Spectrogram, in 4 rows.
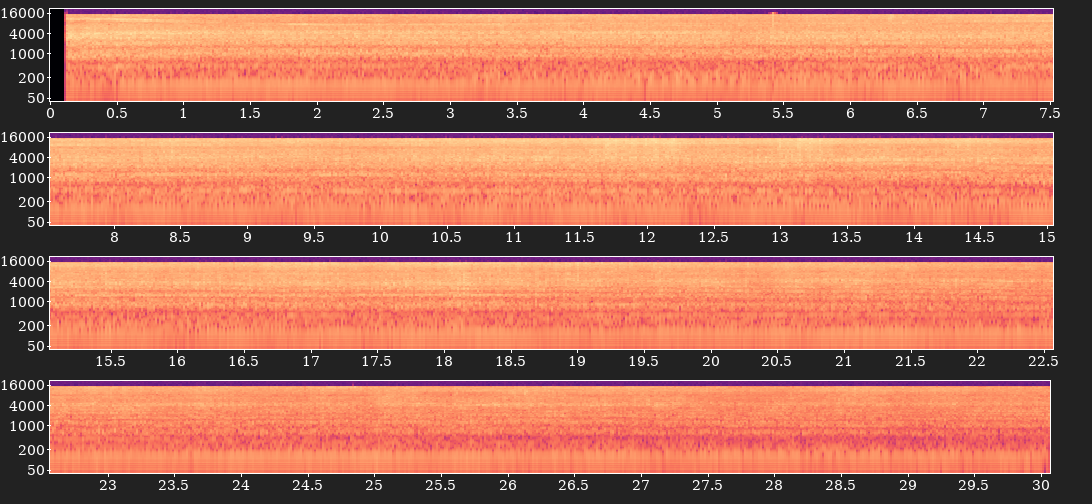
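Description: John Deere 6930 tractor's six-cylinder diesel engine running steadily under load, driving a Kuhn FC3525DF front-mounted disc mower-conditioner that is cutting tall rye. The sound grows fainter near the end as the tractor pulls away.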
